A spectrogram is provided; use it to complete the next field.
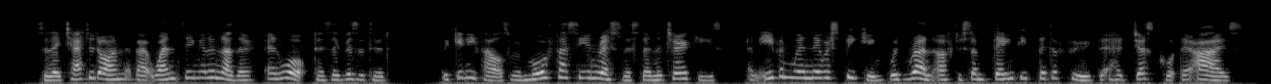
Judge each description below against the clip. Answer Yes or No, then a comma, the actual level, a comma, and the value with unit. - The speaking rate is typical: No, fast, 210 wpm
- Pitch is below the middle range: No, high, 230 Hz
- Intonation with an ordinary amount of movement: No, wide, 5.9 semitones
